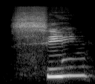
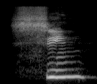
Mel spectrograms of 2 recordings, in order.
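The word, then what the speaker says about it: 心: form of heart in mandarin chinese which is pronounced sing x i and first tone seeing your heart so as you can see that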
